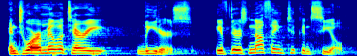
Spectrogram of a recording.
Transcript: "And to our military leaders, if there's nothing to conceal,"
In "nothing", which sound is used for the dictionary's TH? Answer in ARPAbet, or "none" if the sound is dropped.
TH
